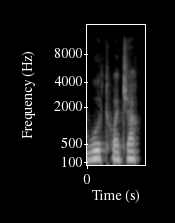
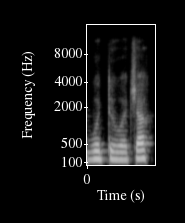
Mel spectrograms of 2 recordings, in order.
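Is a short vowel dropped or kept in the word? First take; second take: dropped; kept. First: A short vowel is dropped, shortening the word. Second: Every short vowel in the word is pronounced. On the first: This is the Hinyakwan dialect form. "In the Hinyakwan dialect, you'll hear" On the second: This is the Northern Coastal dialect form. "in Northern Coastal, for it was killed, you would hear"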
